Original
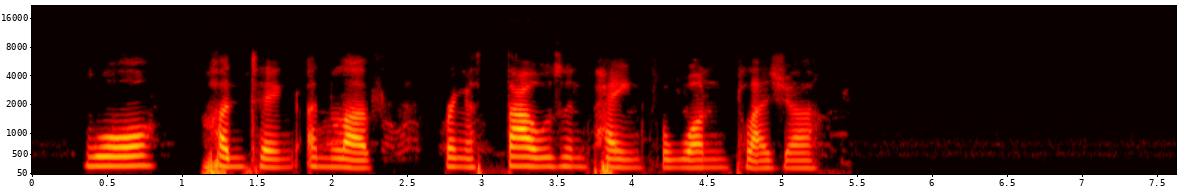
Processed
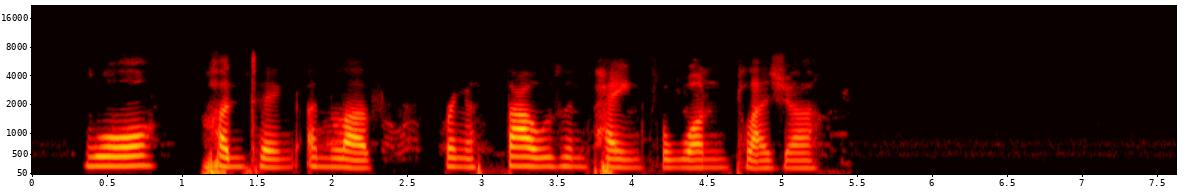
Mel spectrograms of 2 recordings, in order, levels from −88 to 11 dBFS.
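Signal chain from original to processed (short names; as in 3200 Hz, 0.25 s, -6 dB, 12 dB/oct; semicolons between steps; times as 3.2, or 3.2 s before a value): 1.48–3.7 LPF 1600 Hz 12 dB/oct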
